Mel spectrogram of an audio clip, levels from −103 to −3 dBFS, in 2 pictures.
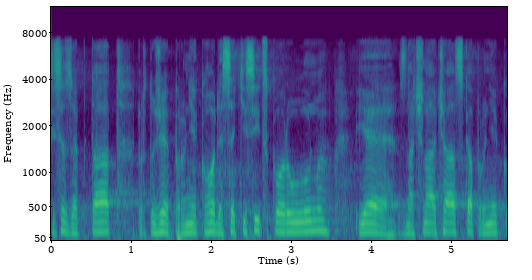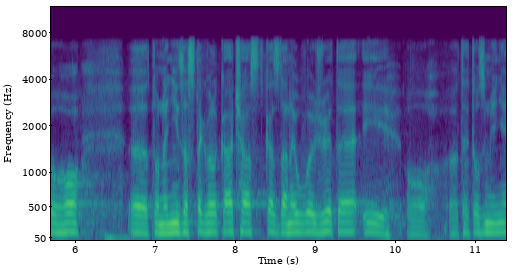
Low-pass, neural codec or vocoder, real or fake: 7.2 kHz; none; real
